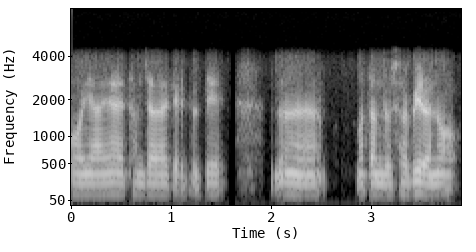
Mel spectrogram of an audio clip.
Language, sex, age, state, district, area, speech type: Manipuri, male, 18-30, Manipur, Imphal West, rural, conversation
